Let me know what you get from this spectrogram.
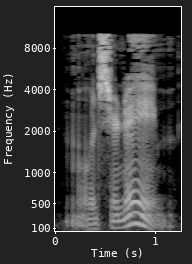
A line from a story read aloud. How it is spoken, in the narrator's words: asks, his voice low and rough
